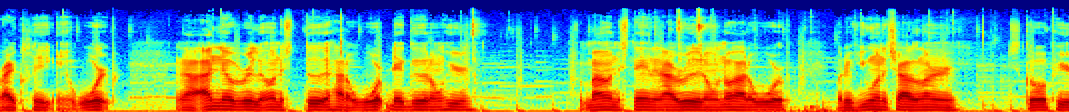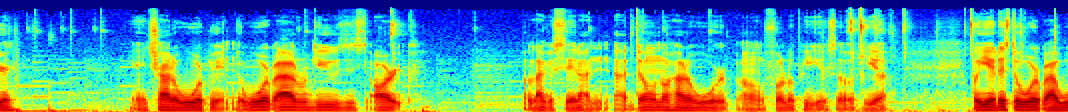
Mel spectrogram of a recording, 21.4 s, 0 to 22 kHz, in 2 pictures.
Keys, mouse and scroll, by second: 0.6 click, 2.2 click, 3.0 click, 5.1-6.4 shift+drag, 7.0 ctrl+z, 8.0 right click, 8.6 right click, 9.4 click, 10.4 click, 11.0 click, 11.3 click, 11.6 click, 13.7 click, 15.4-16.4 shift+drag, 16.6 shift+click, 17.3 click, 18.4-19.1 drag, 19.3 ctrl+z, 21.0-21.3 drag.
